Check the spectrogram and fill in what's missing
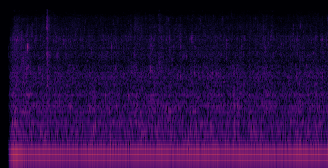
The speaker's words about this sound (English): That actually does sound like a dishwasher. Yeah, it kind of does. That is a dishwasher.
